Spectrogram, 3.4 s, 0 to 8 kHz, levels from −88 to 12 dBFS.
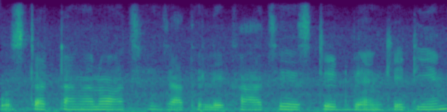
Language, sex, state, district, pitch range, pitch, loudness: Bengali, female, West Bengal, Paschim Medinipur, 180-195 Hz, 190 Hz, -19 LUFS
